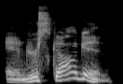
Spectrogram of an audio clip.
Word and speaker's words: Andrew Scoggin: It's Andrew Scoggin.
